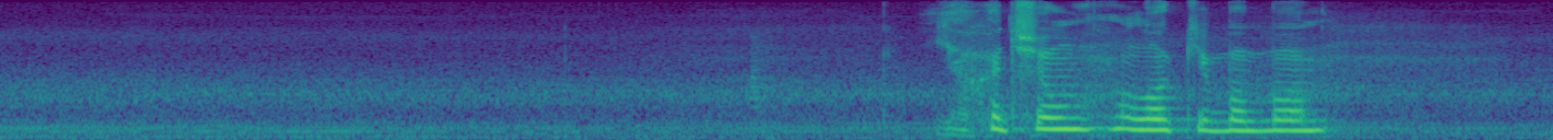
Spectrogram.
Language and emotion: Russian, sad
